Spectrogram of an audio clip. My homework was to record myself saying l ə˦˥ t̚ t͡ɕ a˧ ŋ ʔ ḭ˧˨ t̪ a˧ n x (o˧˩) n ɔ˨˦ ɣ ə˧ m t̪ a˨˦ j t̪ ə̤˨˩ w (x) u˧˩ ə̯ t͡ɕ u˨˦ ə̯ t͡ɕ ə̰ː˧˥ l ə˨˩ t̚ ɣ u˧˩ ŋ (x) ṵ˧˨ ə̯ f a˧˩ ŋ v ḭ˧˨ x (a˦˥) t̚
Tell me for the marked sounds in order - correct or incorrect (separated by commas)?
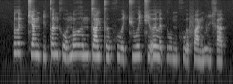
correct, correct, correct, incorrect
